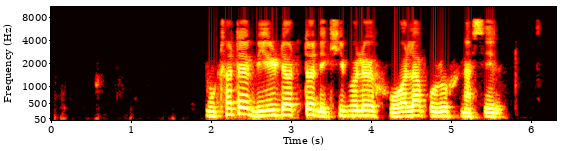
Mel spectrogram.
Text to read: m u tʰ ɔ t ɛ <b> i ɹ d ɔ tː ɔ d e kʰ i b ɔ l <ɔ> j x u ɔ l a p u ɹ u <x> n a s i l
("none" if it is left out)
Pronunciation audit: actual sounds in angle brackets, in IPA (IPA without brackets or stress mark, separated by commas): b, o, x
